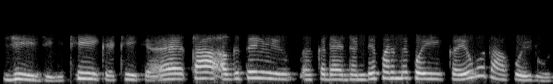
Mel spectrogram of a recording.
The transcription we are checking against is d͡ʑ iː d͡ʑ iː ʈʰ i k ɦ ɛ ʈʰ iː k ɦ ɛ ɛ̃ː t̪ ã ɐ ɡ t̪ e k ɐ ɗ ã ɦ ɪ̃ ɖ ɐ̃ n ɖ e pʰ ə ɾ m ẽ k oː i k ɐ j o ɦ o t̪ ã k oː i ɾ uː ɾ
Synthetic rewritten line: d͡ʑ iː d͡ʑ iː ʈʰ iː k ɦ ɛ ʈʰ iː k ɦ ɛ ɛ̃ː t̪ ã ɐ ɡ t̪ e k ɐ ɗ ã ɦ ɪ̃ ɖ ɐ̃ ɳ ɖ e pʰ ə ɾ m ẽ k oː i k ɐ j o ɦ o t̪ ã k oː i ɾ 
